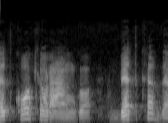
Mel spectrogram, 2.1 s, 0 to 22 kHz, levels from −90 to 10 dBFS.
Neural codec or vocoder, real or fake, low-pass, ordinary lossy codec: none; real; 14.4 kHz; MP3, 48 kbps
